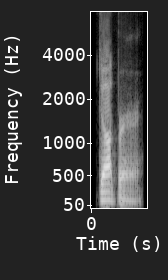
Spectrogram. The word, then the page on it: dauber: American English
